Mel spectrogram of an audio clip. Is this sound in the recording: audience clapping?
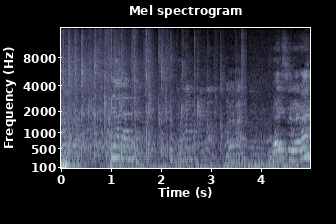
yes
